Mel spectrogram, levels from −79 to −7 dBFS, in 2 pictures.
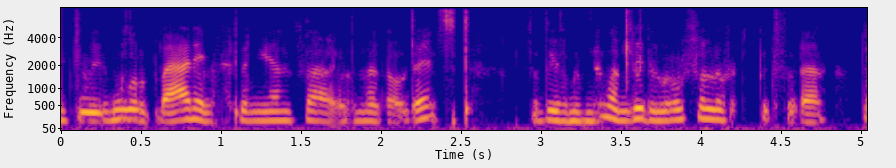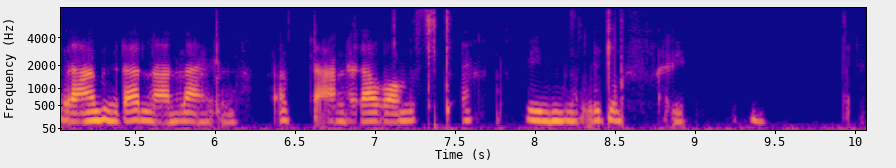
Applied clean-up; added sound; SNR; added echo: neural diffusion model UNIVERSE++.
